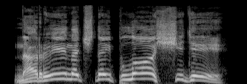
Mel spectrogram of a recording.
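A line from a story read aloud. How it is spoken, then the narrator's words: Yelling. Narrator (Russian): завопил он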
